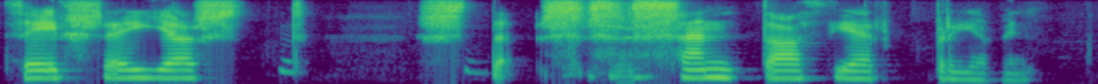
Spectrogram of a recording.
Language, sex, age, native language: Icelandic, female, 8, Icelandic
